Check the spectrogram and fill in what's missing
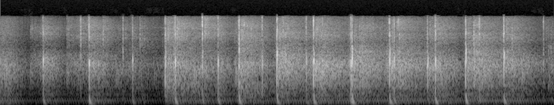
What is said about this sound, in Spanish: Un fuerte aplauso hasta Estados Unidos.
